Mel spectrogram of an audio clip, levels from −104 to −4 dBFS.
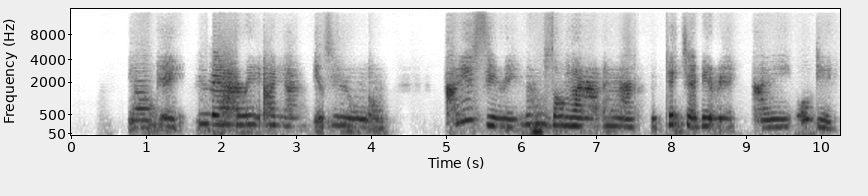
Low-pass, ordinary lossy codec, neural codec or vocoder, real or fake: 14.4 kHz; none; codec, 44.1 kHz, 0.9 kbps, DAC; fake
